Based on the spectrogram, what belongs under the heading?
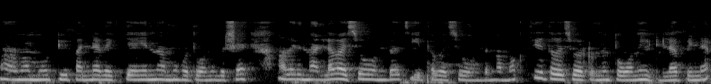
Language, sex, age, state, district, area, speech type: Malayalam, female, 45-60, Kerala, Kollam, rural, spontaneous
